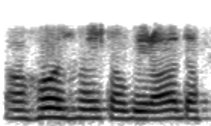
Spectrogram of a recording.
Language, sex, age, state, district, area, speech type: Manipuri, female, 60+, Manipur, Kangpokpi, urban, conversation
